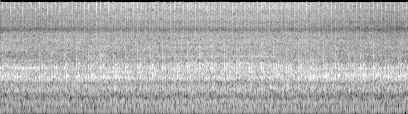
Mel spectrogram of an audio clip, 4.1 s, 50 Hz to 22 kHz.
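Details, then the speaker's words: VW Eurovan VR6 just after in-vehicle timing chain replacement and fuel filter hose clamp fix, cold idle: even, steady smooth hum with light regular valve patter, no chain noise and no vacuum hissing; engine sounds healthy. "Can't hear the chains either. That's good news. I don't hear any hissing sounds from a vacuum"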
